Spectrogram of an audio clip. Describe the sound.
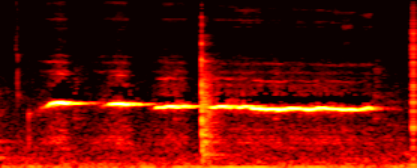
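A person whistles a short, high tune of long, mostly steady held notes with slight pitch wavers, fairly loud, broken once by a sharp click. No one speaks.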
